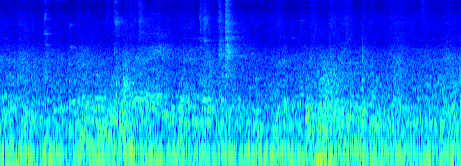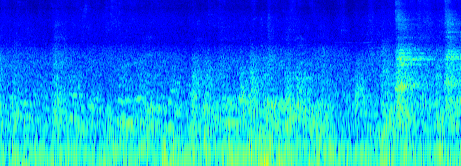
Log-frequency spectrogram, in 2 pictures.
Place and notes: район Прокопьевский, Кемеровская область, Россия - Aeroport in Novokuznetsk
Announcement in aeroport in Novokuznetsk (Western Siberia)
Кемеровская область, Сибирский федеральный округ, Российская Федерация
